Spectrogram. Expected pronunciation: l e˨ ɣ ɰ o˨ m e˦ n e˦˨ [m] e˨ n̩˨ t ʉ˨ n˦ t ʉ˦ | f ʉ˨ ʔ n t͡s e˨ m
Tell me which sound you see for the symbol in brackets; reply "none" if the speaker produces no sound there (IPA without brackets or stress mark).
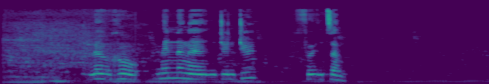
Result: ŋ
